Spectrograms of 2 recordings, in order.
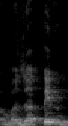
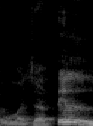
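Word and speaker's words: همزة: Wailul likulli humazatil, bukan humazatin dibacanya, tapi dibaca humazatil lu karena di situ ada sabdul lam ya. Jadi tinnya berubah menjadi bunyi til, jadi humazatil lumazah.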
